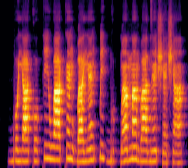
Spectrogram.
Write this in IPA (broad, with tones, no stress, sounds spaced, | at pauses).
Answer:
b o˨ j a˨ k o˨ k i˧ w a˧ k ɛ̃˧ ɡ͡b a˨ j ɛ̃˨˦ k͡p i˦˨ ɡ͡b u˨ ɡ͡b ã˨˦ m ã˦ b a˧ d ɛ̃˧ ʃ ɛ̃˨ ʃ ã˧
